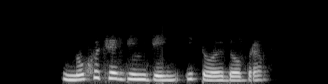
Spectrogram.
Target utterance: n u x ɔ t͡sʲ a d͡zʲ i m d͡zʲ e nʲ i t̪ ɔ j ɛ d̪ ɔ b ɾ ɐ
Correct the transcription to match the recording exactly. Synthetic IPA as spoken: n u x ɔ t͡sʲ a d͡zʲ i n d͡zʲ e nʲ i t̪ ɔ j ɛ d̪ ɔ b ɾ ɐ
